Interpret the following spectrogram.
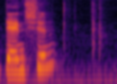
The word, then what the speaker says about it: tension: So how many syllables in tension? 2. Tension, I will stress on 10.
